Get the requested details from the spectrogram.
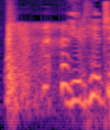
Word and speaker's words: Yudhijit: I always want to do like the Hebrew pronunciation, but it's Yudhijit.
